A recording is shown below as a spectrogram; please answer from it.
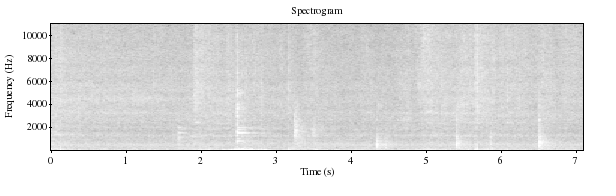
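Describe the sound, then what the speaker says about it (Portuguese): Grated onion and garlic sauté gently in a pan on the stove, giving a steady, quiet sizzle with occasional scrapes and knocks of stirring, and no talking. "Um pouquinho de cebola que tá ralada e um pouquinho de alho."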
